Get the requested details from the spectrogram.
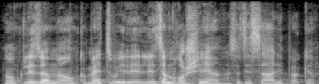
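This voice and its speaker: A man with a low, warm and mellow voice reviews a toy in a relaxed unboxing chat. He talks to his viewers directly, as if to friends, and keeps the tone easygoing. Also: fast talker. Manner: chatty, speaks straight to viewers as friends.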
